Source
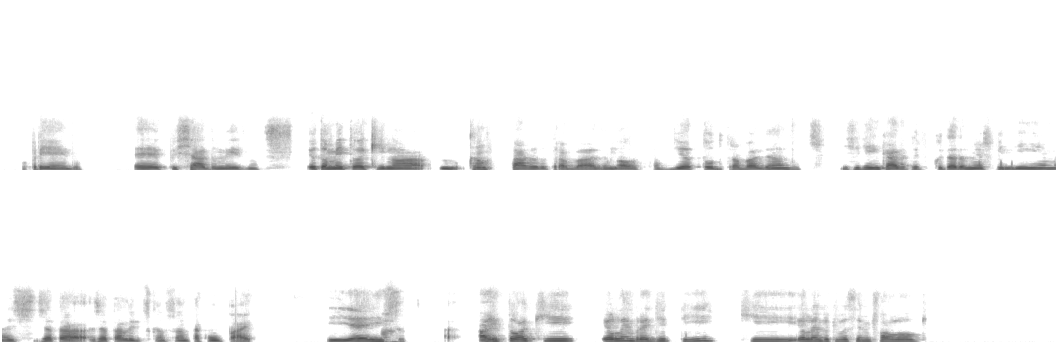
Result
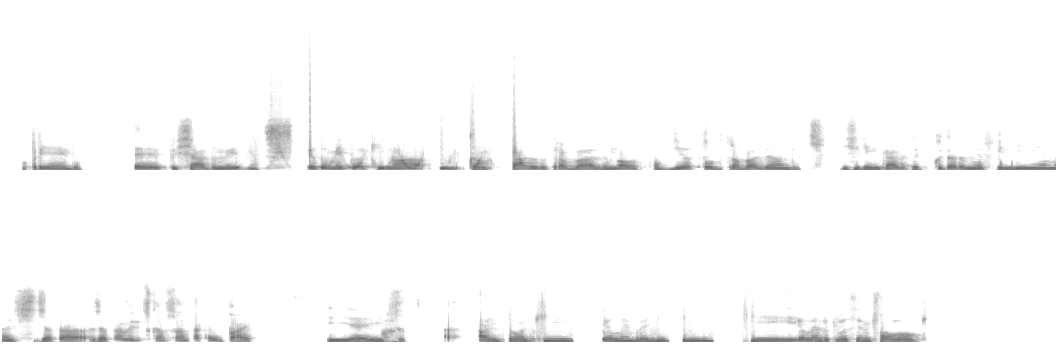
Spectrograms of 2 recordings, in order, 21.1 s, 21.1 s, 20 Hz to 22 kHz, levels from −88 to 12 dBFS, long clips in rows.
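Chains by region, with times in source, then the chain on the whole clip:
0:02.34–0:05.21: one scale factor per block 5 bits + auto-filter bell 3.4 Hz 360–2,500 Hz +12 dB
0:11.67–0:12.73: high-pass filter 430 Hz + downward compressor 2 to 1, threshold −43 dBFS
0:15.41–0:18.11: slack as between gear wheels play −48.5 dBFS + parametric band 230 Hz +12 dB 1.6 octaves + downward compressor 12 to 1, threshold −25 dBFS
whole clip: high-pass filter 47 Hz; treble cut that deepens with the level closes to 1,400 Hz, closed at −25.5 dBFS; downward compressor 6 to 1, threshold −37 dBFS; level +2.5 dB

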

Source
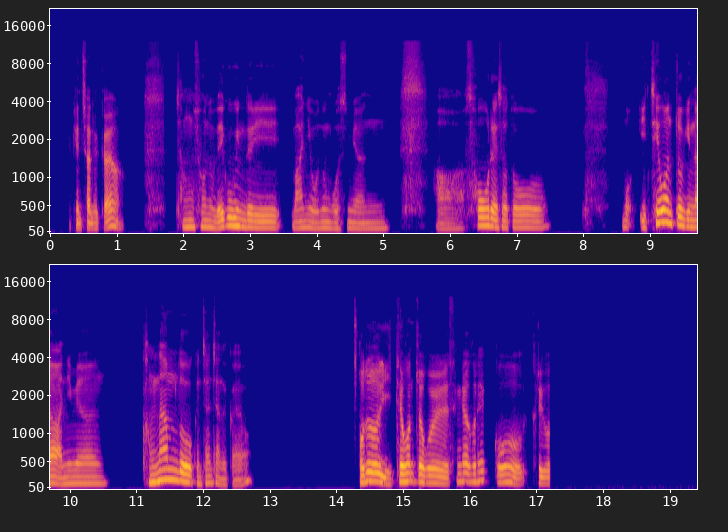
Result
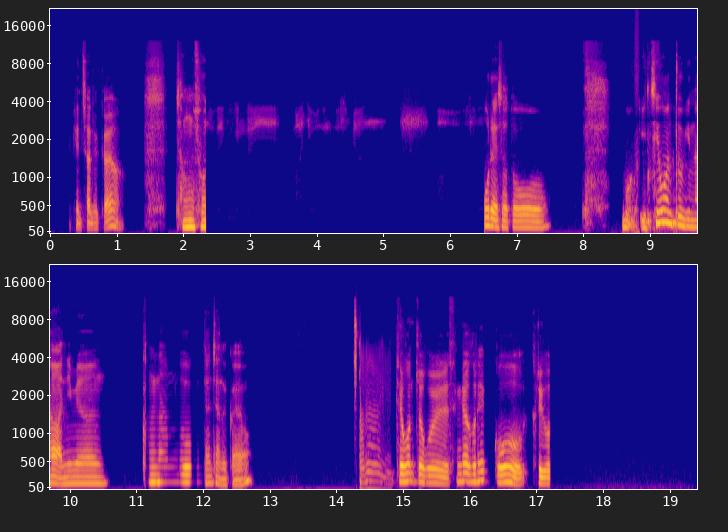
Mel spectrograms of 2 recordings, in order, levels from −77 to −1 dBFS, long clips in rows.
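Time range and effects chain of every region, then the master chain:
0:02.34–0:06.53: flat-topped band-pass 2,900 Hz, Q 5.6 + high-frequency loss of the air 210 metres + downward compressor 2.5 to 1, threshold −55 dBFS
0:08.61–0:09.74: phaser with its sweep stopped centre 1,200 Hz, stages 4 + level that may fall only so fast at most 57 dB per second
0:11.14–0:12.03: high-shelf EQ 6,700 Hz −9.5 dB + phases set to zero 135 Hz + expander for the loud parts 2.5 to 1, over −30 dBFS
0:14.30–0:14.84: gain on one half-wave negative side −7 dB + downward compressor 20 to 1, threshold −32 dBFS + highs frequency-modulated by the lows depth 0.78 ms
whole clip: dynamic equaliser 5,500 Hz, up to +7 dB, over −48 dBFS, Q 0.94; automatic gain control gain up to 15.5 dB; level −1 dB

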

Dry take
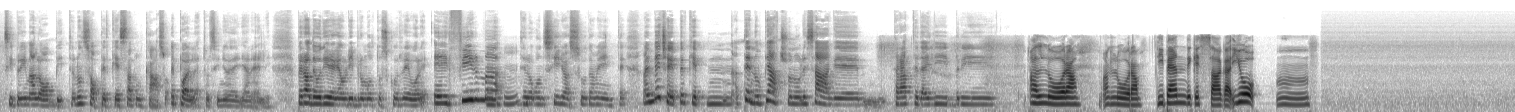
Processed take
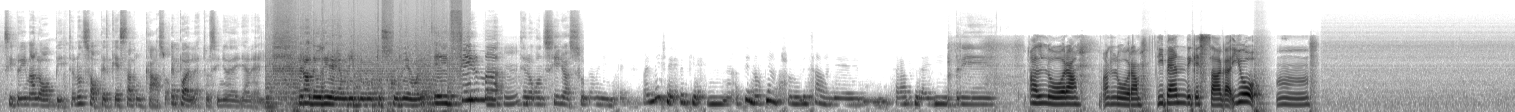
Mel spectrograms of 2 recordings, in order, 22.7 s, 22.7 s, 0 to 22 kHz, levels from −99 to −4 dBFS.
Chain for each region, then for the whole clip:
0:03.98–0:07.06: converter with a step at zero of −29.5 dBFS + comb filter 5 ms, depth 96%
0:08.75–0:14.22: low-pass with resonance 290 Hz, resonance Q 2.5 + phaser with staggered stages 2.4 Hz
whole clip: high-shelf EQ 4,200 Hz −11 dB; notch filter 2,100 Hz, Q 16; level that may fall only so fast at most 140 dB per second; level +5 dB

